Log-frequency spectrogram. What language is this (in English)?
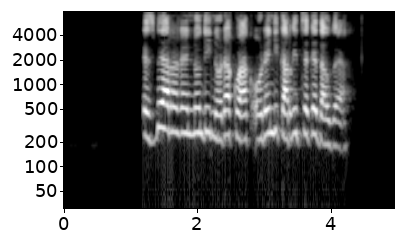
Basque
